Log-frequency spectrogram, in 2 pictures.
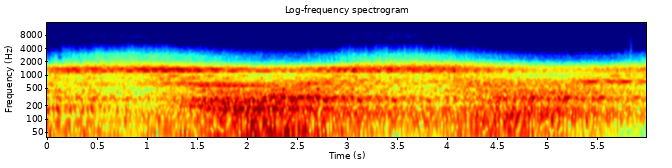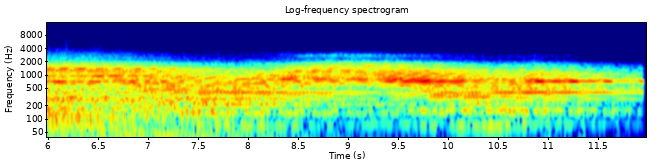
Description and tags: ab airlock atmos
suspense airlock deep space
